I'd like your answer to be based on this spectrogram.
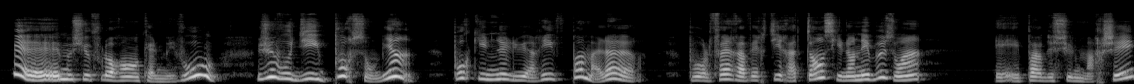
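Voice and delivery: usual speaking voice

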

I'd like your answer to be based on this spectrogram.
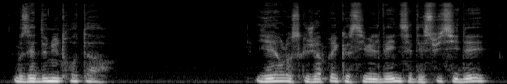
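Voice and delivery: plain reading voice

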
